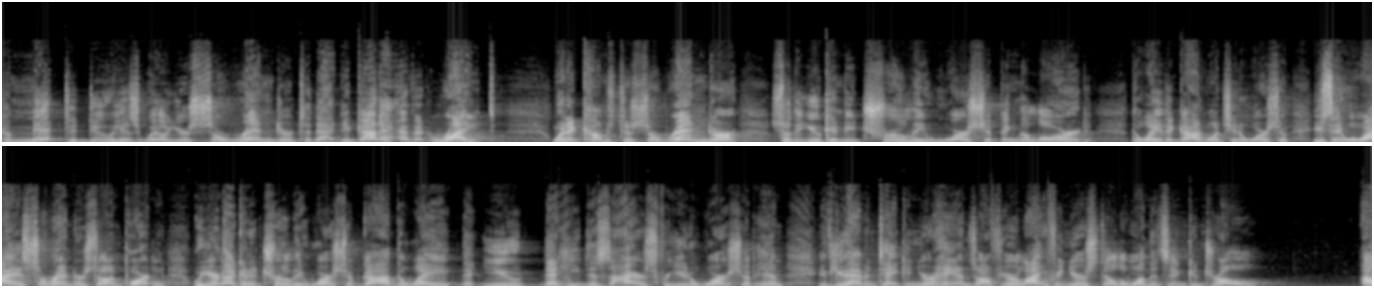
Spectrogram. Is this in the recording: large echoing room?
yes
